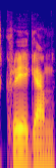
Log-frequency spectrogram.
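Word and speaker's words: Cregan: and ticktockers please note Condell pronounces those names as craigan and Daron all right see I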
